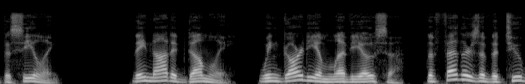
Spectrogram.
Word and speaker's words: Wingardium Leviosa: You're saying it wrong, Harry said to them after a while. It's<unk> wing Gard Levi Oaw. Make the gar nice and long.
